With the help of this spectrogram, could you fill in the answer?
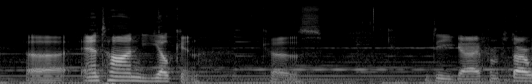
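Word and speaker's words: Anton Yelchin: Van Wilder, Muhammad Ali, and I want to pronounce his name correctly, Anton Yelkin.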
